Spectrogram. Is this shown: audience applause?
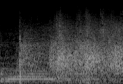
yes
